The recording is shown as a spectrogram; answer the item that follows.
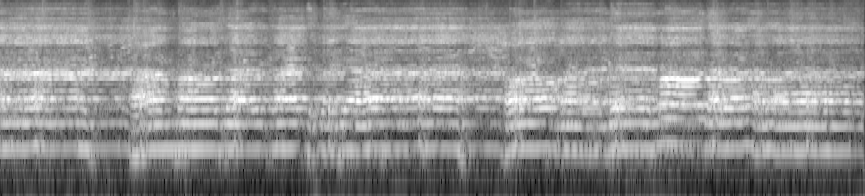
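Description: Muharram mourning chant (noha) sung with long held notes and a wavering, ornamented melody.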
